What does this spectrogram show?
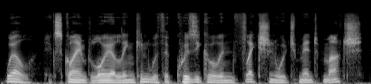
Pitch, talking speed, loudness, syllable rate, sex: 100 Hz, 180 wpm, -18 LUFS, 5.4 syllables/s, male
